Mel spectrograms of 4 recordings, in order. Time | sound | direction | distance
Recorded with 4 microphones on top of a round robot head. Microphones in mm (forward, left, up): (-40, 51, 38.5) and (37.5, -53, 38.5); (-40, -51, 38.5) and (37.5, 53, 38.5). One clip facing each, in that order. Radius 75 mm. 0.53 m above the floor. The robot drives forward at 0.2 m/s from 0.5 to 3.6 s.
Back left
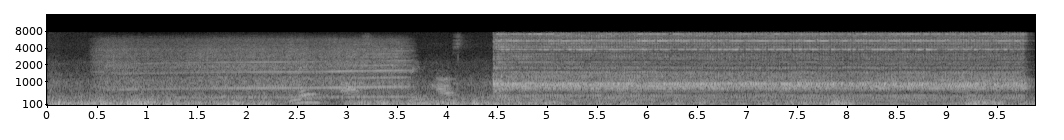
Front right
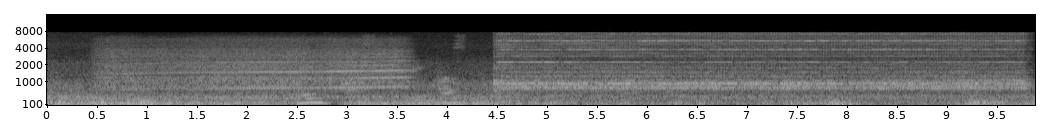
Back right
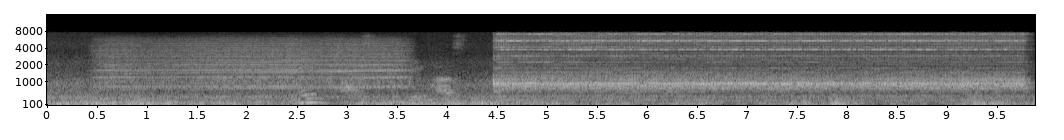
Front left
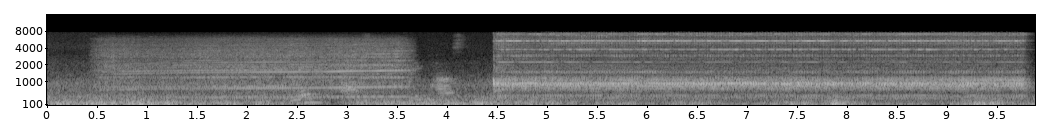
2.4 | a man speaking | 155° left | 9 m
4.5 | an alarm clock | 140° left | 3 m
